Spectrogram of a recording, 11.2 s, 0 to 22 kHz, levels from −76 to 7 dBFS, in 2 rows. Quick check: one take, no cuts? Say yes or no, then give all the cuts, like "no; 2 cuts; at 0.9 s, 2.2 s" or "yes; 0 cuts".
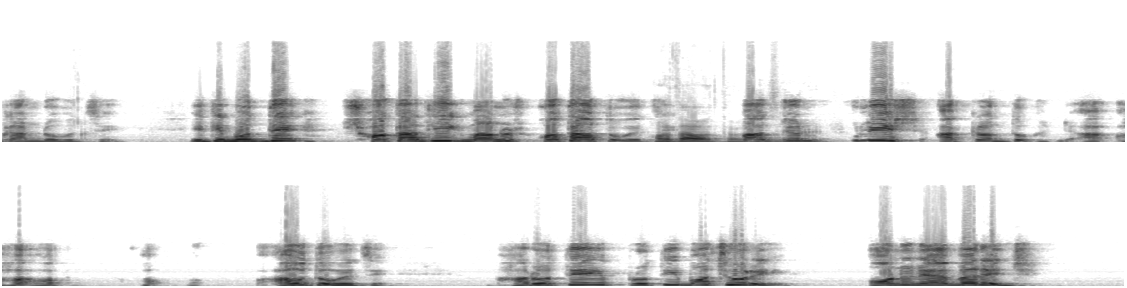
yes; 0 cuts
